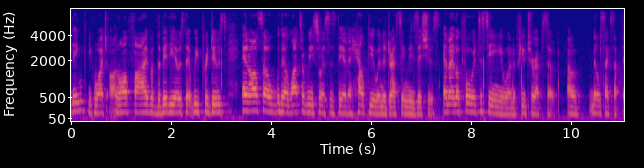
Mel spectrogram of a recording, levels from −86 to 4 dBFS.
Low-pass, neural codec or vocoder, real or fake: 7.2 kHz; none; real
